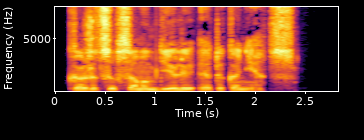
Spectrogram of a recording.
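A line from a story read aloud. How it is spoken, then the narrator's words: Calm steady voice. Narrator (Russian): Майор проговорил своим спокойным голосом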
